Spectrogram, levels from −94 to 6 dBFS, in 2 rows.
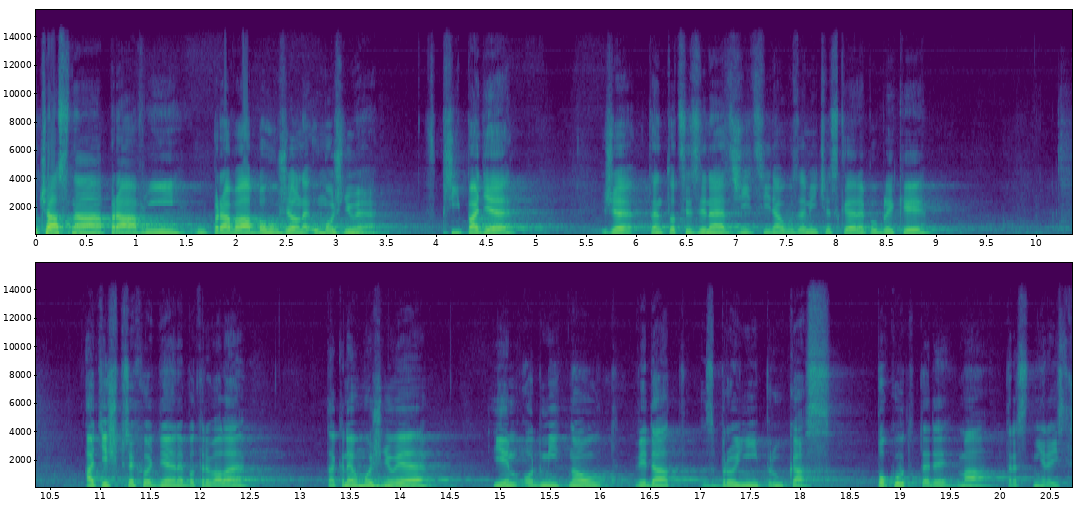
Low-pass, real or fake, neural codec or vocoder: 14.4 kHz; real; none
